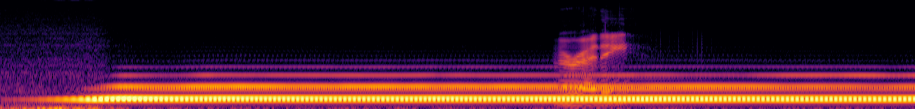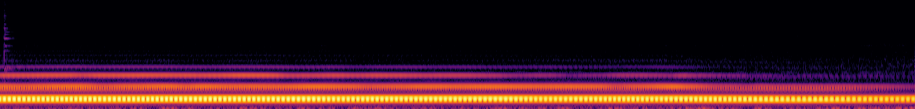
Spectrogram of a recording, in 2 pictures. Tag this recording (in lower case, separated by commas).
speech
